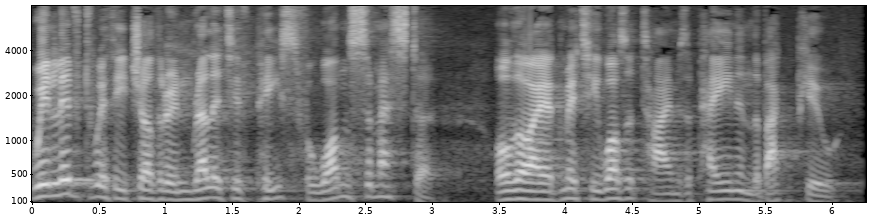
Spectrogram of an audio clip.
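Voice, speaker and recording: A man preaching a retreat sermon, telling a story in a measured, reflective way. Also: medium pitch. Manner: measured, reflective, softly emphatic.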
